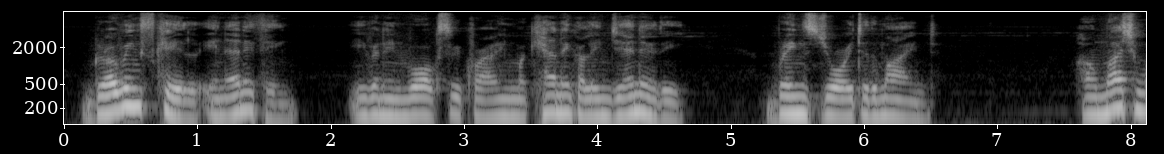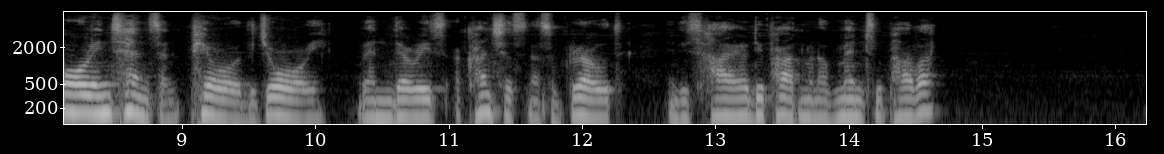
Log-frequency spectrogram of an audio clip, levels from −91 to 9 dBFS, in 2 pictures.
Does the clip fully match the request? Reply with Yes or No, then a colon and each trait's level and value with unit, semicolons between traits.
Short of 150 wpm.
Yes: slow, 135 wpm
